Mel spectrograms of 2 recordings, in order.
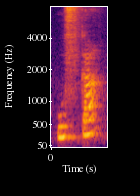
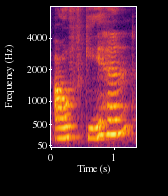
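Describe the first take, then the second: First: The prefix is shortened to 'uf'. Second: The prefix is said as full 'auf'. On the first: This is the Swiss German form. "wird auf zu uf" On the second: This is the Standard German form. "Beim Verb aufgehen wird auf zu uf"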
